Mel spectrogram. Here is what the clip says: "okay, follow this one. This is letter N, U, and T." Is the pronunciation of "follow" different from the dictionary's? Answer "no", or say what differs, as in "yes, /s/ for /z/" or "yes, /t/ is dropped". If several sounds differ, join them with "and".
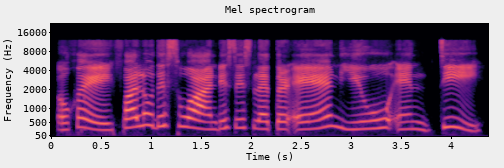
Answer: no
